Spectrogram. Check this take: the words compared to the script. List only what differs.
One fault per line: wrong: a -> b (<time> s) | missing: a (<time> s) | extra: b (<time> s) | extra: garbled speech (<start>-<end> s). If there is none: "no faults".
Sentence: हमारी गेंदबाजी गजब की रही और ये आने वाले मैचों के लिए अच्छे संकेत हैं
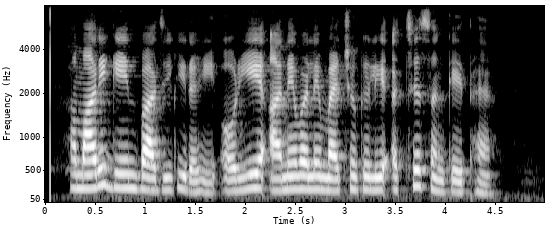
missing: गजब (1.2 s)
